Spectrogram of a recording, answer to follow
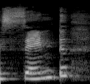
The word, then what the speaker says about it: scent: Spelling तो जरूर SC से चालू होती है, लेकिन उच्चारण जो है वो सेंट होता है।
